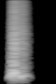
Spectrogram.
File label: Whoosh; Fantasy Sounds Bundle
